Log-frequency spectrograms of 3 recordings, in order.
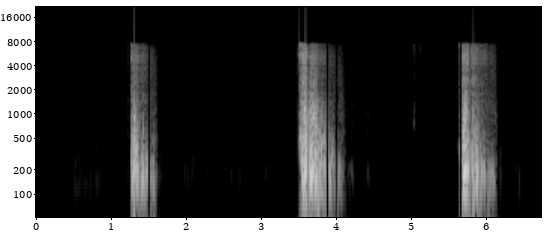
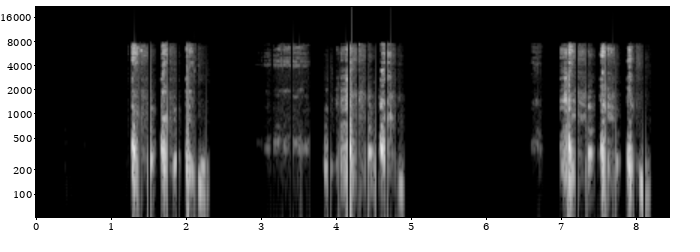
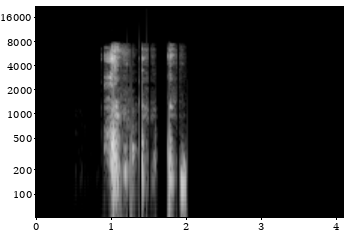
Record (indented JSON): {
  "exhalation_length": "6.7 s",
  "exhalation_amplitude": 13099,
  "exhalation_signal_mean_std_ratio": 0.24,
  "cough_length": "8.4 s",
  "cough_amplitude": 30009,
  "cough_signal_mean_std_ratio": 0.24,
  "three_cough_length": "4.1 s",
  "three_cough_amplitude": 32318,
  "three_cough_signal_mean_std_ratio": 0.19,
  "survey_phase": "alpha (2021-03-01 to 2021-08-12)",
  "age": "18-44",
  "gender": "Male",
  "wearing_mask": "No",
  "symptom_none": true,
  "smoker_status": "Ex-smoker",
  "respiratory_condition_asthma": true,
  "respiratory_condition_other": false,
  "recruitment_source": "REACT",
  "submission_delay": "1 day",
  "covid_test_result": "Negative",
  "covid_test_method": "RT-qPCR"
}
